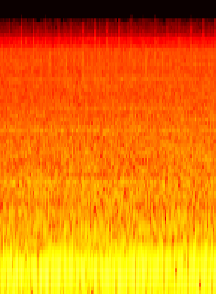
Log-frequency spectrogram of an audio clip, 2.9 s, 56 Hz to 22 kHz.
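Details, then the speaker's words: 1977 Chevy C10 idling and stabilizing after misfire diagnosis, scope connected: deep, steady low rumble with even pulses, no skips or stumbles; all cylinders firing, smooth healthy idle. "I'm idling let it stabilize"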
